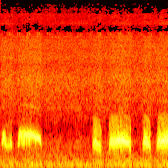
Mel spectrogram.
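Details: Spotted dove cooing in the style called "tiểu liên nước": low, mellow coos in short-then-long pairs, the long note drawn out and slightly falling, with a pause between phrases.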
